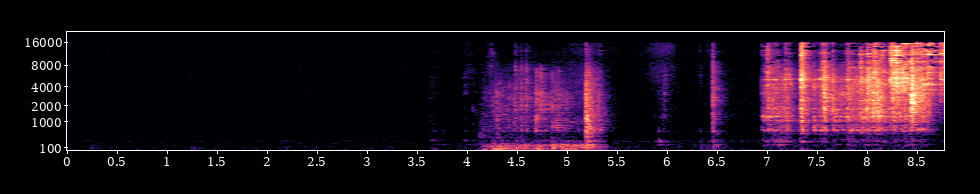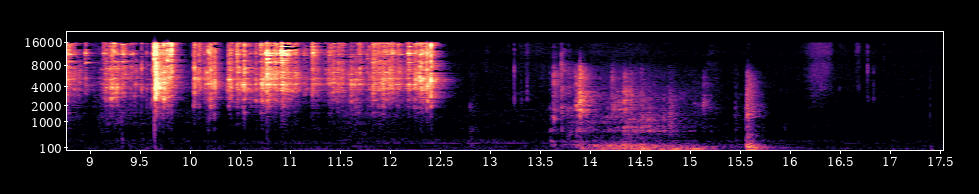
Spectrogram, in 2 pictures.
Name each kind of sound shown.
wardrobe or drawer, keys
